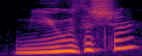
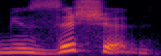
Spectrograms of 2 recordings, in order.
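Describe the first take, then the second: First: The stress is not before the -ian ending. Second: The stress is right before the -ian ending. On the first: The speaker calls it wrong. "I don't say musician" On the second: The speaker calls it right. "I'll say musician"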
